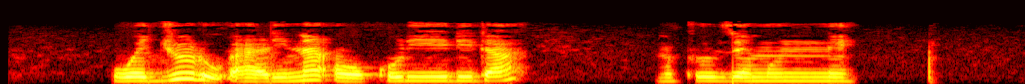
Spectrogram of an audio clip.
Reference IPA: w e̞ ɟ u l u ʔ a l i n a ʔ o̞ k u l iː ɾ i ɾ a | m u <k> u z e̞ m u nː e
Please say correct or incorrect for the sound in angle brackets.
incorrect: t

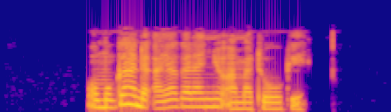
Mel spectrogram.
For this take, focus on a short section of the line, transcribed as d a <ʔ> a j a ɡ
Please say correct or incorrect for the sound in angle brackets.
correct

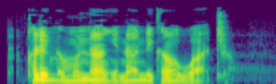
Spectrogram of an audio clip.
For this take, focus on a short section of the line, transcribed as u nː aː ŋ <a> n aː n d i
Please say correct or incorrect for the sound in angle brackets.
incorrect: e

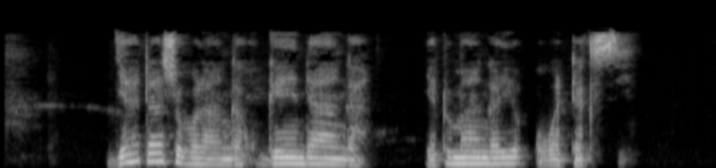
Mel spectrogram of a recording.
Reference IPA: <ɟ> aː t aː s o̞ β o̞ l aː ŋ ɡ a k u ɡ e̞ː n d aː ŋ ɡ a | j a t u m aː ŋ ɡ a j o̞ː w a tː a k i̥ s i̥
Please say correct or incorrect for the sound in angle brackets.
correct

